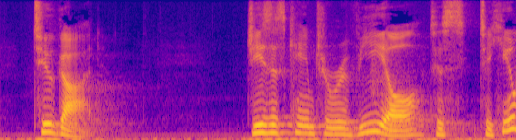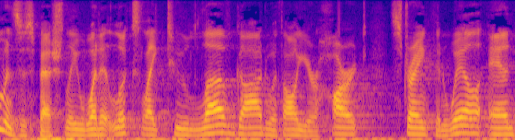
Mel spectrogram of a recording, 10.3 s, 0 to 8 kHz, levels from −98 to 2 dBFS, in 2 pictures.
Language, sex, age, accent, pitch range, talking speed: English, male, 50-69, American, 115-145 Hz, 145 wpm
